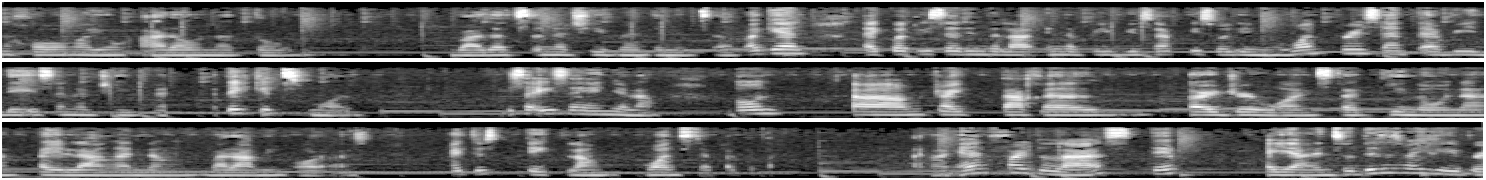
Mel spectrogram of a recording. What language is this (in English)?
Filipino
